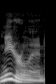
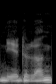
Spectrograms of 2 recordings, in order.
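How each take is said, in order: First: It is said with a local American pronunciation. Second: It is said with a foreign, European pronunciation. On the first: This is how the locals probably say it. "but they probably call it Nederland" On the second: This is how the original name should sound. "I'm saying it with an accent because it should be Nederland"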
